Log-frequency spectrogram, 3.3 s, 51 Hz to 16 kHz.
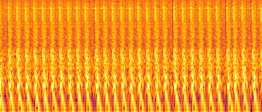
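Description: Stoner 96 light machine gun firing in the video game Phantom Forces, one long continuous full-auto burst of rapid, evenly paced shots, loud and close with no pauses.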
